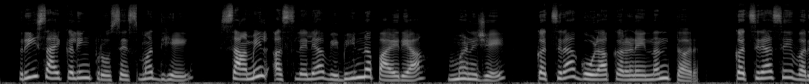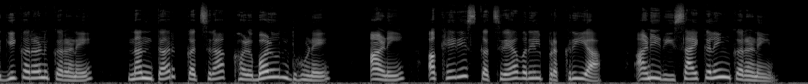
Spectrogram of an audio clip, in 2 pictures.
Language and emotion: Marathi, neutral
